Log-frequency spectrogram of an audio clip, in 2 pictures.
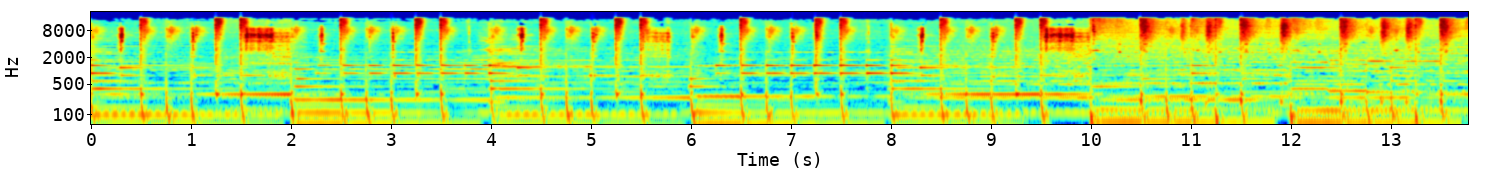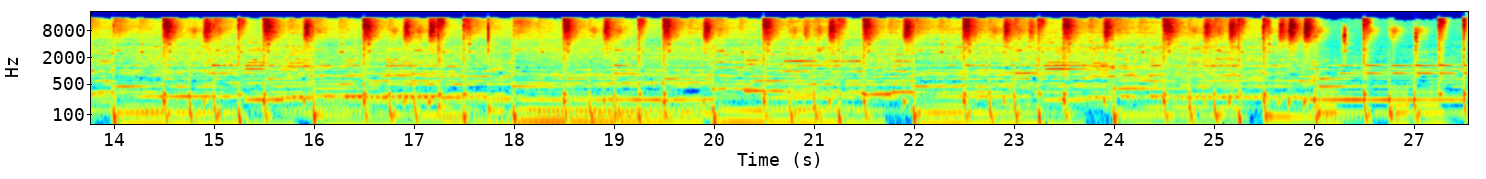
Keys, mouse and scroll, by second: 0.5-1.0 scroll down 3, 1.0 shift+middle click, 1.2 scroll up 1, 1.7 click, 2.4 shift+click, 3.2 click, 4.1 r, 5.8-6.2 scroll up 4, 6.0 shift+middle click, 6.6 r, 7.7 scroll up 2, 7.9 shift+middle click, 8.4 click, 9.0 alt+z, 9.3 alt+z, 9.5 click, 10.2 scroll down 2, 10.4 middle click, 11.7 KP_7, 11.9-12.6 scroll up 1, 12.6 shift+middle click, 13.1 shift+click, 13.6 shift+click, 14.0 scroll up 3, 14.8 click, 17.2 click, 17.7 alt+z, 18.0 alt+z, 18.7-19.0 scroll down 1, 19.0 click, 19.9 click, 20.8 KP_1, 22.3 shift+middle click, 22.6 KP_3, 23.3 click, 23.6 x, 24.4 click, 24.7 shift+s, 25.5 click, 26.0 shift+s, 27.0 click, 27.4 shift+click.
